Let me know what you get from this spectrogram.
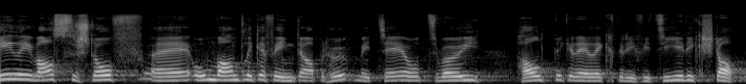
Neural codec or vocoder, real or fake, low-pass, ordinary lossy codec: none; real; 10.8 kHz; none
